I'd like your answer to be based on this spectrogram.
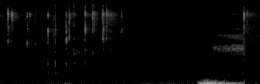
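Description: An old paint marker, its pigment separating, is shaken so the mixing ball rattles inside to mix the paint and get the marker working. About ten quick, bright clicks fill the first second and a quarter, then a short quiet stretch follows before a low rumble and a final click.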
